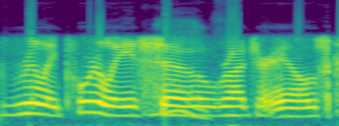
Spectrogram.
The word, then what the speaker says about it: Ailes: And, I mean, for instance, is it Roger Ailes? Is that how you pronounce his last name? – Yes. Mm-hmm.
